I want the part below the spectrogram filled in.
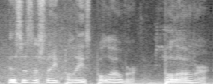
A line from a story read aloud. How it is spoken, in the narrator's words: He yelled through a megaphone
